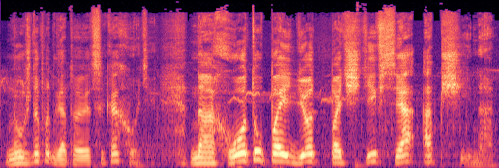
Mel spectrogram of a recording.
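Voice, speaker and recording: A man with a mid-range, slightly mellow voice speaks at a moderate pace, his pitch swinging widely. He's an actor playing a knowledgeable professor in a scripted educational audio drama, explaining prehistory to children. As an educational guide, he sounds patient and lectures in an explanatory way.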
